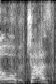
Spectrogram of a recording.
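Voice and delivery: high, loud, excited commentary-style outburst.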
